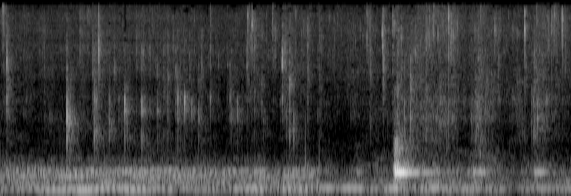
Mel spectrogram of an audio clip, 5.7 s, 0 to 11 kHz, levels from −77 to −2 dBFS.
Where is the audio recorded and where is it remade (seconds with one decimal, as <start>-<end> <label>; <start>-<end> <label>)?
0.0-0.4 recorded; 0.4-1.7 remade; 1.7-5.7 recorded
